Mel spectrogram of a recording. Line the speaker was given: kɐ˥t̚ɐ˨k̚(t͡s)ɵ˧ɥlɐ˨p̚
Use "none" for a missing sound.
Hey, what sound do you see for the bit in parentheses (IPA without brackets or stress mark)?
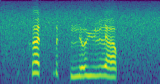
n̪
